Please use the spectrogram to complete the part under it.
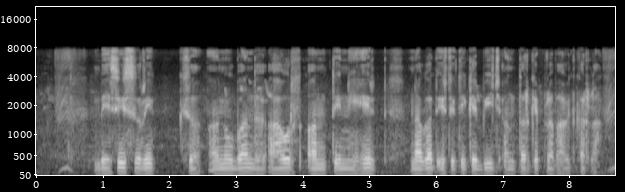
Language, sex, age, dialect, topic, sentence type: Bhojpuri, female, 18-24, Western, banking, statement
